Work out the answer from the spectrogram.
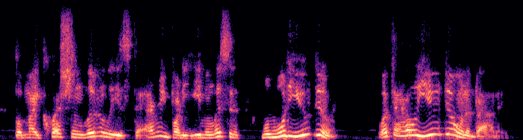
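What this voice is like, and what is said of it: New York accent. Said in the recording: “my accent already gave it away. I'm from New York”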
